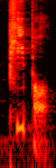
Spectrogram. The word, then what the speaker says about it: people: e long e sound the o is silent here as in people let's say it together people put very good when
